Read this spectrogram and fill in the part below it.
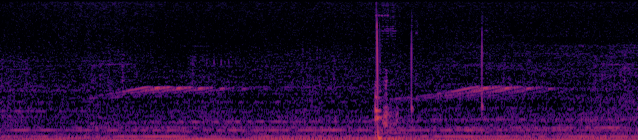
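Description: Soft rising electronic chimes play.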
